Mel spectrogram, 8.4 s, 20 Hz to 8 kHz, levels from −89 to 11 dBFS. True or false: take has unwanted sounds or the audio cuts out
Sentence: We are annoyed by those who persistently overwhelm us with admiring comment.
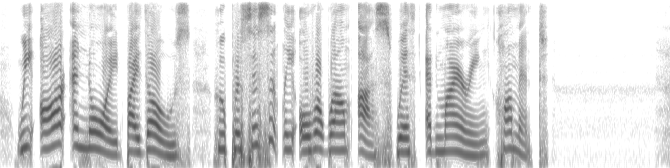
false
